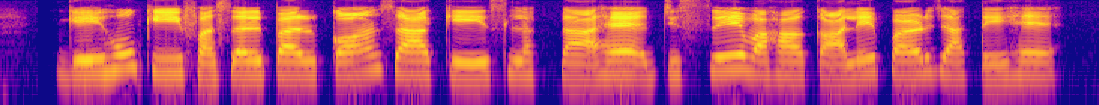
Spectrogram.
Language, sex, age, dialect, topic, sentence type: Hindi, female, 18-24, Garhwali, agriculture, question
